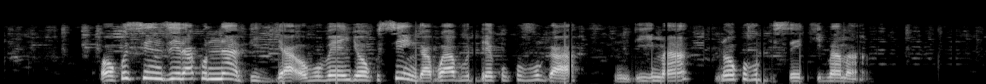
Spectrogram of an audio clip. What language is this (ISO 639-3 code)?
lug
